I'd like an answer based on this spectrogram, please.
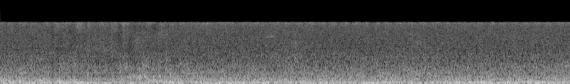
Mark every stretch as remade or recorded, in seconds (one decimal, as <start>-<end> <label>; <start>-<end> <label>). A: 0.0-0.5 recorded; 0.5-1.7 remade; 1.7-5.7 recorded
